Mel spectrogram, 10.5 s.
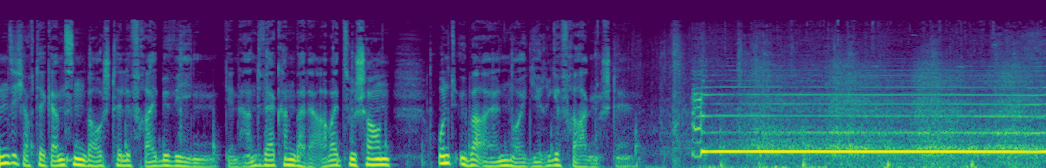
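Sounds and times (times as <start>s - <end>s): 
speech: 0.0s - 6.8s
blacksmith blowing a cattle horn: 6.9s - 10.4s.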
